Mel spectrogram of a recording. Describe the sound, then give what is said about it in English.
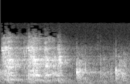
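A heavy door swings open with a drawn-out, grinding creak, followed by a few short wooden knocks as it settles. Fairly loud, with no voices. “Door.”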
